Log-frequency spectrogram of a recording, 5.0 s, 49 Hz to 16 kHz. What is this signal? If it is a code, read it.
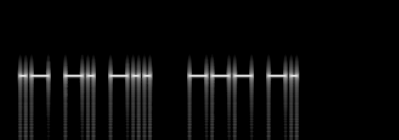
Morse code, heard as a keyed tone, about 17 wpm, 700 Hz. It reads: AND ON
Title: Sets of 5 Words Encore2 17wpm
